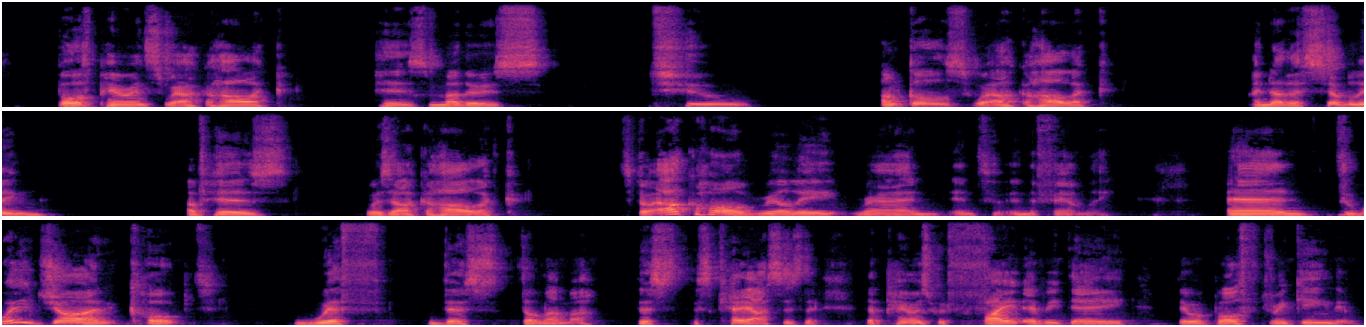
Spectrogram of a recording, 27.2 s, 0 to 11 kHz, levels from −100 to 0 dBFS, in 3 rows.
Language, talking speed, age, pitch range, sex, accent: English, 105 wpm, 40-59, 135-155 Hz, male, American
